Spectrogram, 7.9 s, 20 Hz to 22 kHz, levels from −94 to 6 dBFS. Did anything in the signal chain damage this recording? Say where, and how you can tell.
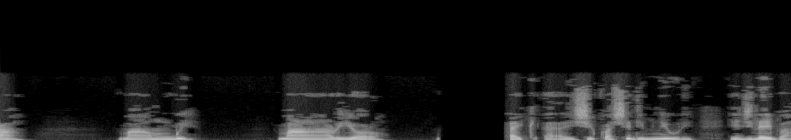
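Yes. At the codec stage, the whole speech clip shows heavy damage: nothing above 10.5 kHz, plus ringing, washy hiss that breathes with the signal. This is likely WMA compression at a low rate, fitting roughly 24 kbps. A spectrogram would show a hard ceiling and smeared, blocky energy.

An audio dropout to silence runs from 4.40 s to 5.11 s, taking out about 707 ms. The sound cuts off mid-flow and returns with no room tone in the gap, likely from a lost input upstream. The waveform shows a flat, empty stretch.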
